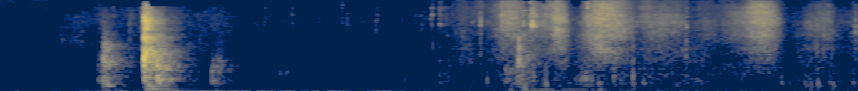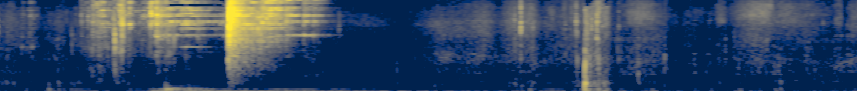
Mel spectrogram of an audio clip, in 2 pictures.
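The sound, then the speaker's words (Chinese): Car keys jangle and clink as someone searches for them, in a few scattered bursts, with one bright metallic rattle standing out midway, separated by quiet rustling pauses and no voices. “我还要找车钥匙呢。”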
